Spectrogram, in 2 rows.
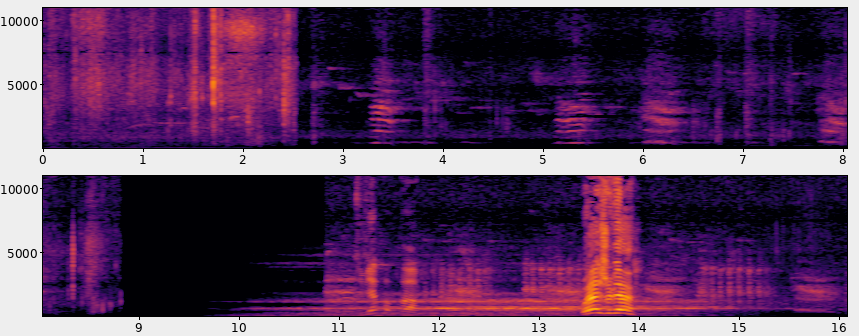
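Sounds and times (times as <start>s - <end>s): low hum: 9.4s - 15.6s.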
